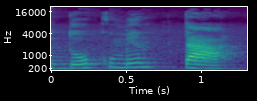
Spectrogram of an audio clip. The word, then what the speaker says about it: documentário: Então, lembrando que paroxítona é uma palavra onde a sua sílaba tônica está na penúltima posição. Então, aí, pessoal, é o caso da palavra documentário, ok? Ela é uma paroxítona acentuada. Letra C.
